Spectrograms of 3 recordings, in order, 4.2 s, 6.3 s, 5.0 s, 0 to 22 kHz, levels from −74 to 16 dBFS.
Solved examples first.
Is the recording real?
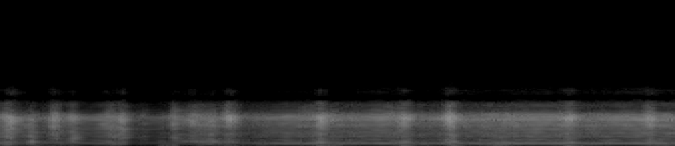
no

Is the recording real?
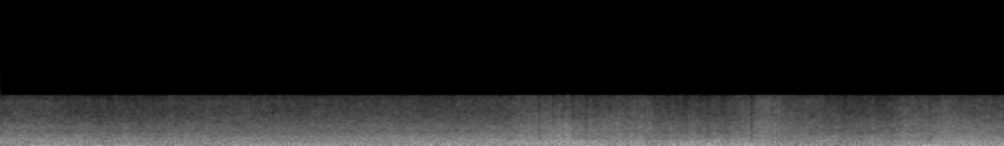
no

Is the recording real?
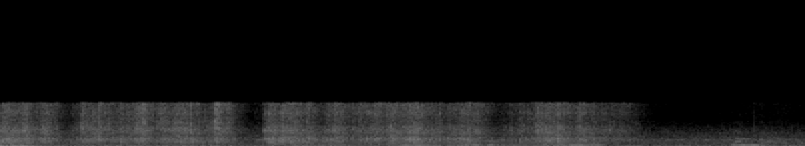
yes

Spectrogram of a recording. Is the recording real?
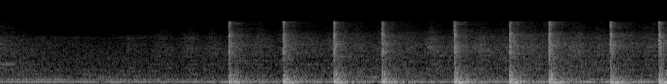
yes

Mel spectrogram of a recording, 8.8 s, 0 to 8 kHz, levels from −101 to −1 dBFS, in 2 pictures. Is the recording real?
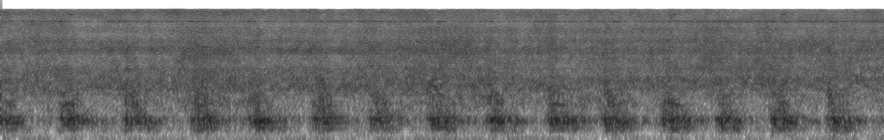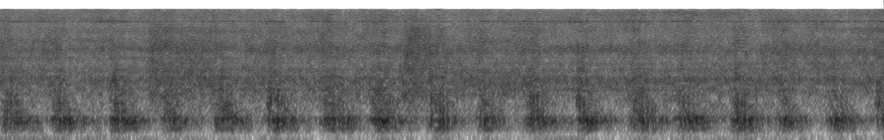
no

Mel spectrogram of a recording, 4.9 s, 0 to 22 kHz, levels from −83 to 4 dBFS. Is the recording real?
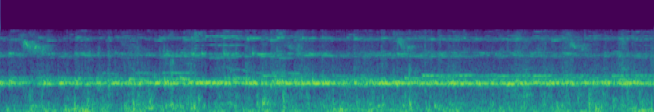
yes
